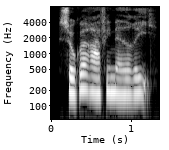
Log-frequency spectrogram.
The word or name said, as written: Sukkerraffinaderi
